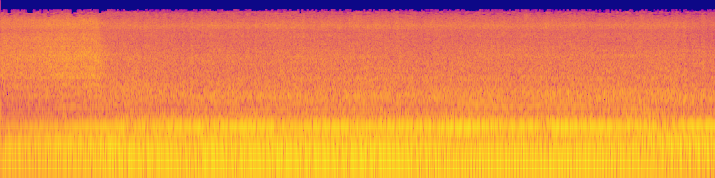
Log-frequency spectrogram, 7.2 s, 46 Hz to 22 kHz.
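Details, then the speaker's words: 1987 Chevrolet C10 R10 truck with throttle-body TBI engine, after sitting a few days: catches and settles into a steady, deep, even throaty idle with no knocks or misses; normal idle. "Real nice throaty sound to it."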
